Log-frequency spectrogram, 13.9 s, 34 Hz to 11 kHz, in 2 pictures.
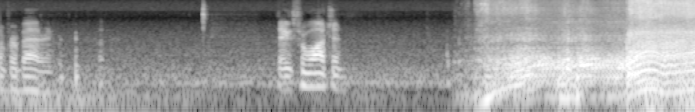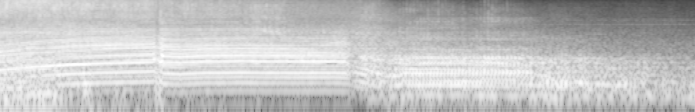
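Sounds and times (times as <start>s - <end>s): car engine revving: 4.5s - 13.9s.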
